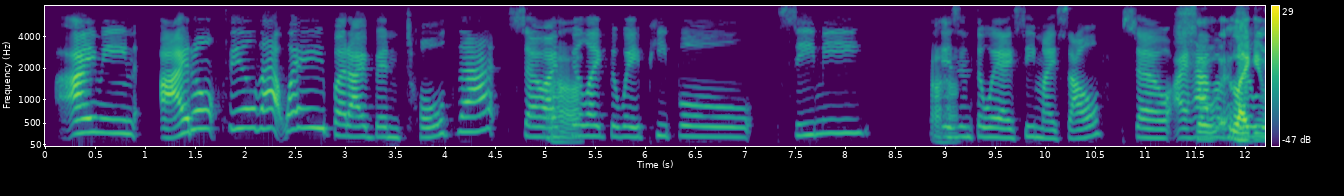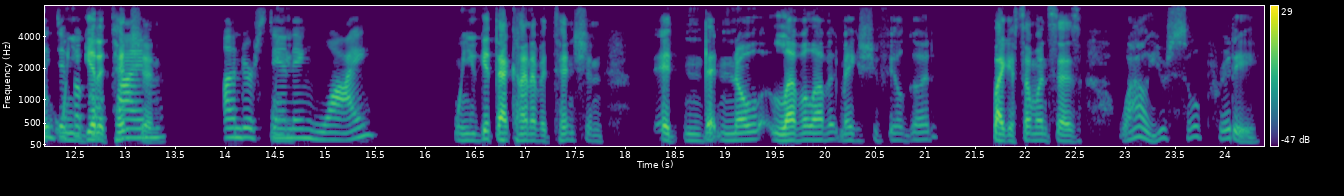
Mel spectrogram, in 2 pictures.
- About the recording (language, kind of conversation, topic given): English, unstructured, How does where you live affect your sense of identity and happiness?
- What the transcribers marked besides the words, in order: none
